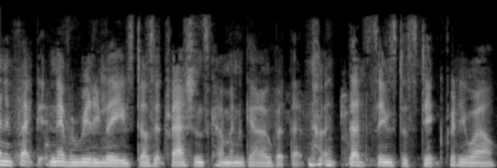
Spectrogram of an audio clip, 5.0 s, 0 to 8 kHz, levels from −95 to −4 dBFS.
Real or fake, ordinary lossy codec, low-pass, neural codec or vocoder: fake; AAC, 32 kbps; 7.2 kHz; codec, 16 kHz, 8 kbps, FreqCodec, larger model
